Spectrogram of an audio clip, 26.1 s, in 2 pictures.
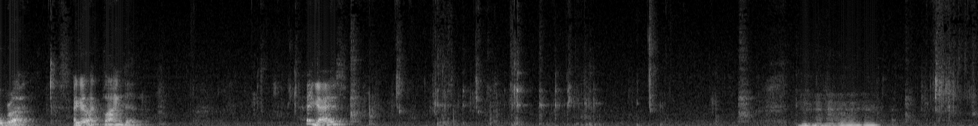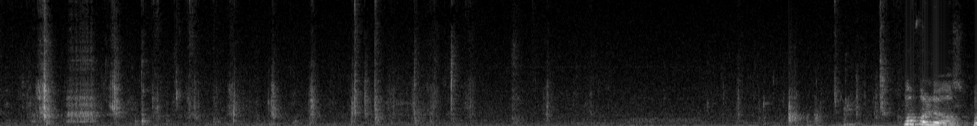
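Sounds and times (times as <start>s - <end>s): close-miked chewing: 2.0s - 4.1s, 4.8s - 9.6s, 12.2s - 21.2s, 22.3s - 25.1s
person humming: 10.6s - 12.0s.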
